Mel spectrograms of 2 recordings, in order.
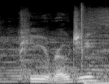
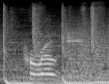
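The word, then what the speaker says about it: pierogi: Peroi. Did I pronounce that right? It's pronounced perogi.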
